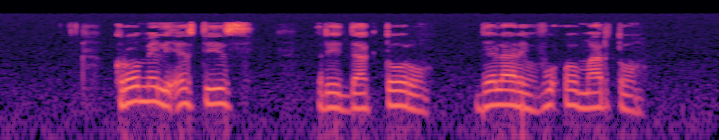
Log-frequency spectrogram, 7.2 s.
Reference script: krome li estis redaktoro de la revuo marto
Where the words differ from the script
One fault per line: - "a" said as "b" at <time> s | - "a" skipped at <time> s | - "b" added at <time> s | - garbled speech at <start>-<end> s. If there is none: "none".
none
